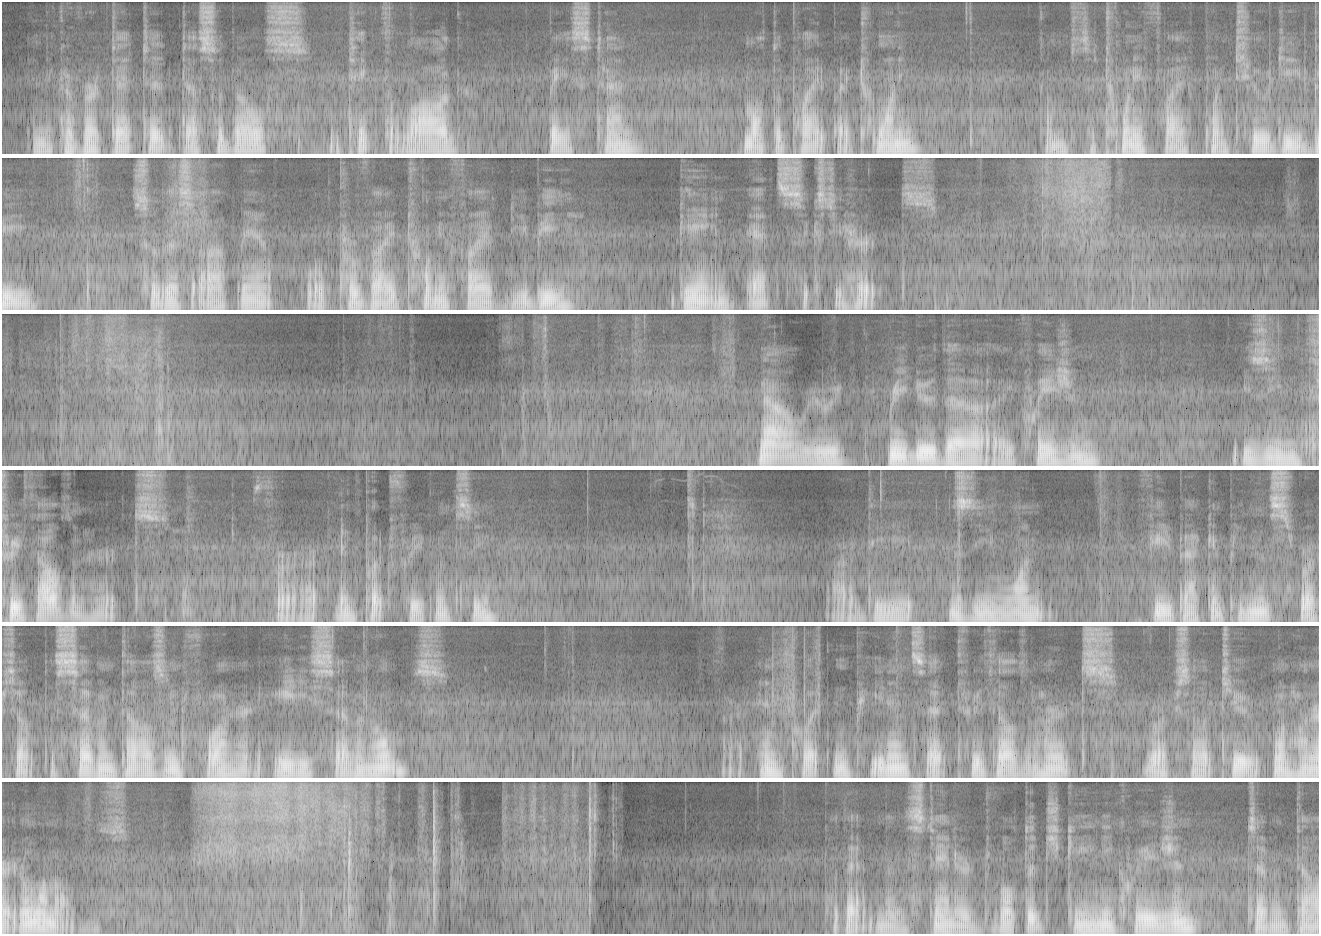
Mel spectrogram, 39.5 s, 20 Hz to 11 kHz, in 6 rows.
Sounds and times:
Inside, small room: 0.0 - 39.5
Speech: 0.1 - 11.3, 16.9 - 18.7, 19.3 - 22.3, 23.9 - 28.6, 29.9 - 33.6, 37.0 - 39.5.

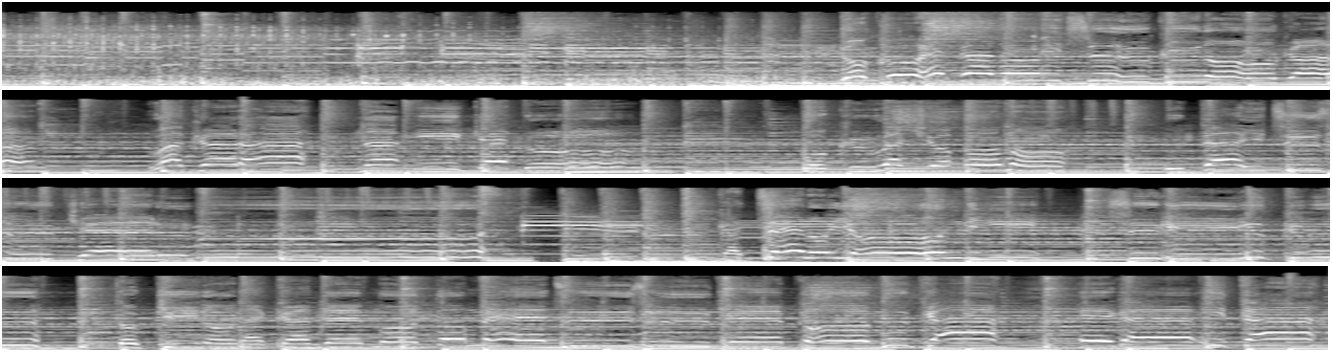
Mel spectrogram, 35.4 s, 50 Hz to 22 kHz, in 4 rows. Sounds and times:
Music: 0.0 - 35.4.

